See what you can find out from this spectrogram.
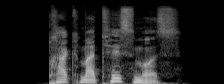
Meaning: pragmatism
- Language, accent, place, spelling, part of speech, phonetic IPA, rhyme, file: German, Germany, Berlin, Pragmatismus, noun, [pʁaɡmaˈtɪsmʊs], -ɪsmʊs, De-Pragmatismus.ogg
